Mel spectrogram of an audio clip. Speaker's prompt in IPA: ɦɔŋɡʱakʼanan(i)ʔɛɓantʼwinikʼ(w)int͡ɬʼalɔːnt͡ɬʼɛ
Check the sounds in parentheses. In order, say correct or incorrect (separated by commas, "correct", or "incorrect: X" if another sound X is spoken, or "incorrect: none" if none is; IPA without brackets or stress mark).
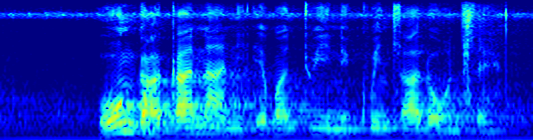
correct, correct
